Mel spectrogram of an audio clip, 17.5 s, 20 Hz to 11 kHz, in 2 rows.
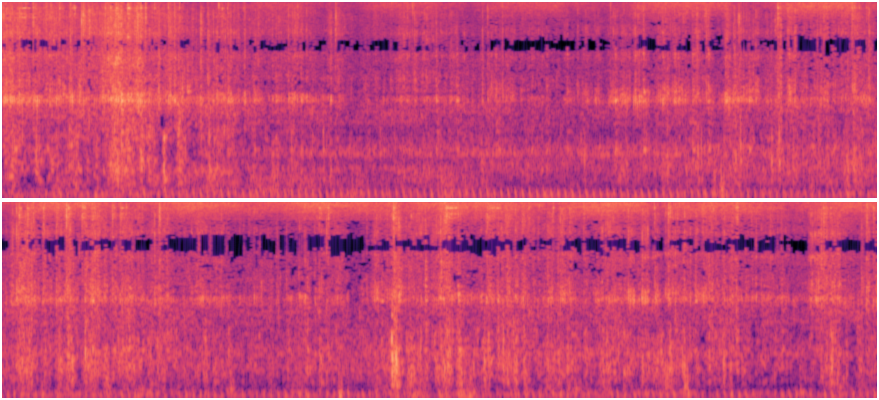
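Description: SYM Woo 115 scooter's small single-cylinder engine running steadily as it is ridden along a dirt trail, with one sharp knock about two-thirds of the way through.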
